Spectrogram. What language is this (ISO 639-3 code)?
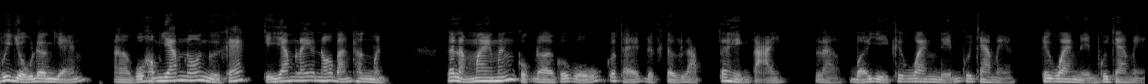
vie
